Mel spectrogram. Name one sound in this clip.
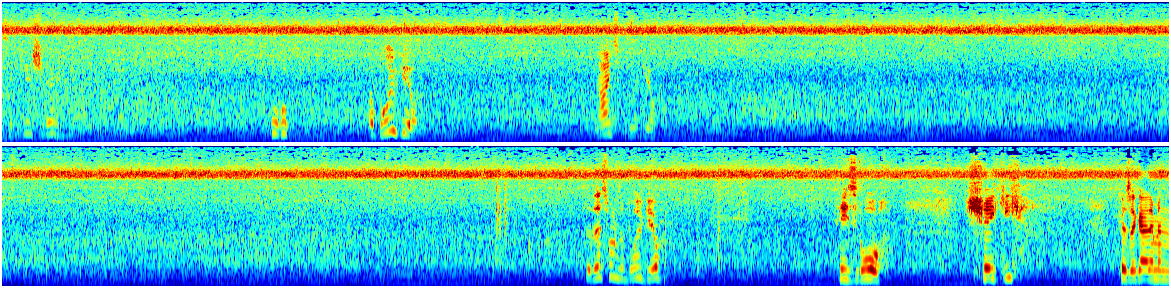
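A young man talks with excitement outdoors.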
